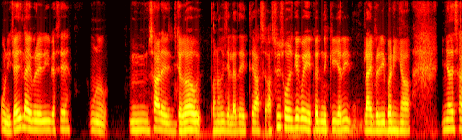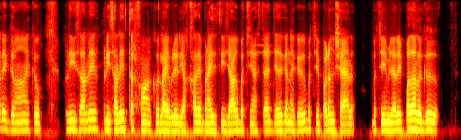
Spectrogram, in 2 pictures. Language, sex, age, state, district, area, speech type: Dogri, male, 30-45, Jammu and Kashmir, Samba, rural, spontaneous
